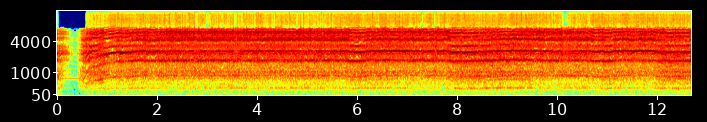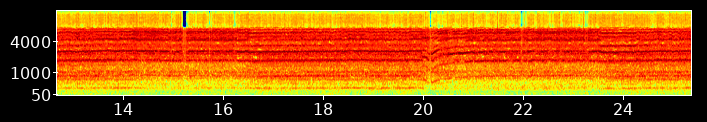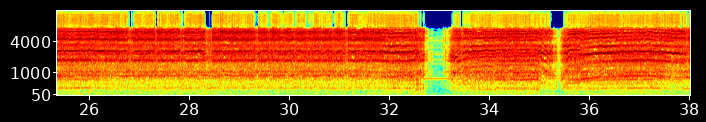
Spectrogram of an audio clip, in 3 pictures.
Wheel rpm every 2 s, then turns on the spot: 150, 240, 230, 230, 220, 230, 220, 230, 220, 220, 220, 230, 220, 230, 230, 230, 150, 150, 210.
32-34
